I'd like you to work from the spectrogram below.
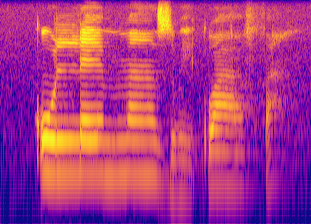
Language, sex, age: Xhosa, female, 26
